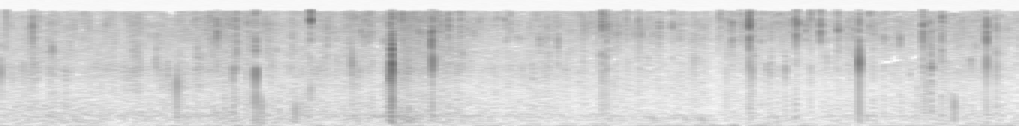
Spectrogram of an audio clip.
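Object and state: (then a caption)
Faux fur microphone windscreen being scratched. Long nails scratch and rub a faux fur microphone windscreen, a soft hollow cover, with both hands. The result is a quiet, steady crackly rustle, dotted with sharp, bright little ticks and crisp scrapes.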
